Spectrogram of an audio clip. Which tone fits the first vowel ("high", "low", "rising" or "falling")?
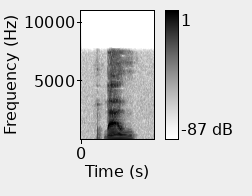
low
